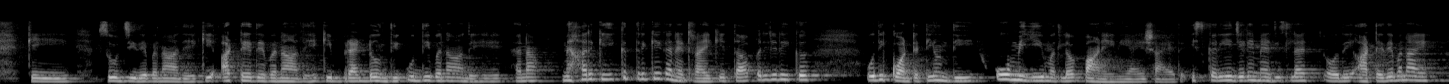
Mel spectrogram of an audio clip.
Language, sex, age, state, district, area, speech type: Dogri, male, 18-30, Jammu and Kashmir, Kathua, rural, spontaneous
